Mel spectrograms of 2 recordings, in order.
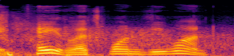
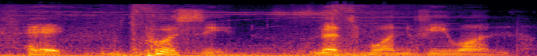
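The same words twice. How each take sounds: First: High, easygoing invitation; friendly high-pitched challenge; honest friendly invite. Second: Mock taunting challenge. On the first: Shown as a demonstration. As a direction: ask it openly, pitched up. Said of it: "be honest and stop being a fucking dickhead". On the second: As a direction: imitate an online trash-talker. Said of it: "and not be like".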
